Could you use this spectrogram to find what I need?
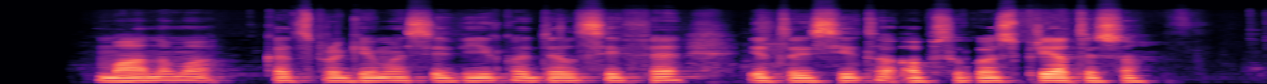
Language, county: Lithuanian, Klaipėda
